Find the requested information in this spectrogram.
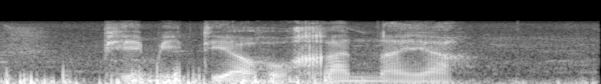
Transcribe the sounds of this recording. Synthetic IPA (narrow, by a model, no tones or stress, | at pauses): pʰemitʼijaɦʊχan̩naja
